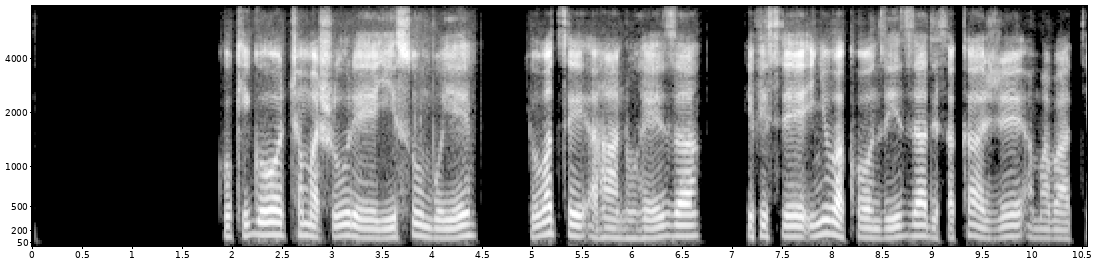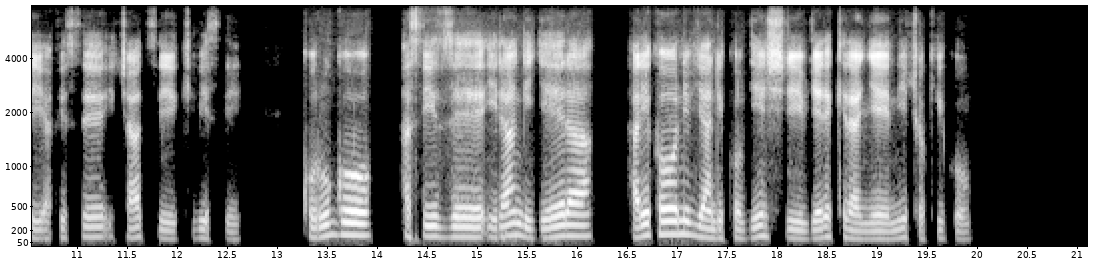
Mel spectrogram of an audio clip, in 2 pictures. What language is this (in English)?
Rundi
